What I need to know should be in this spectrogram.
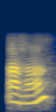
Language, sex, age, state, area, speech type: Sanskrit, female, 30-45, Tripura, urban, conversation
